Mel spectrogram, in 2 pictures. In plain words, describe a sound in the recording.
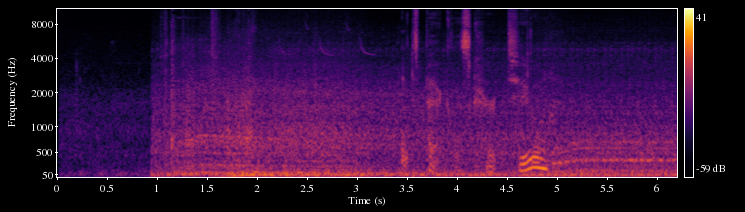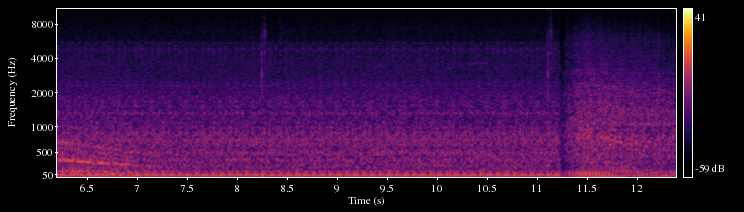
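A heavy truck engine rumbles and revs.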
